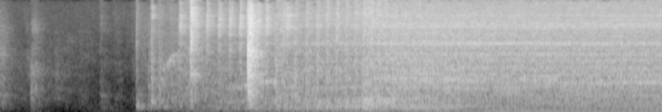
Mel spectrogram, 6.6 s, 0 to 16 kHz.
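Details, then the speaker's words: Ryobi RIG2000 inverter generator after a service (oil change, float chamber drained, air filter checked), started with auto idle on: a few pulls and clatters, then it catches and settles into a steady, even buzz; runs smoothly at idle. "so we're up and running."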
